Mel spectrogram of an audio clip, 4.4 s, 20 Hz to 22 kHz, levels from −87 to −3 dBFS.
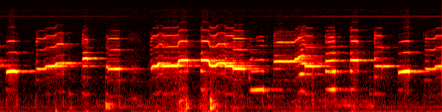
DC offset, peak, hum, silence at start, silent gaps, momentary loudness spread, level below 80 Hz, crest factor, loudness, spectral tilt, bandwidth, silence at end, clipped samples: under 0.1%; -12 dBFS; none; 0 s; none; 10 LU; -64 dBFS; 14 dB; -23 LUFS; -0.5 dB/octave; 16 kHz; 0 s; under 0.1%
